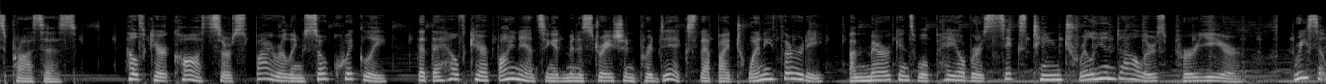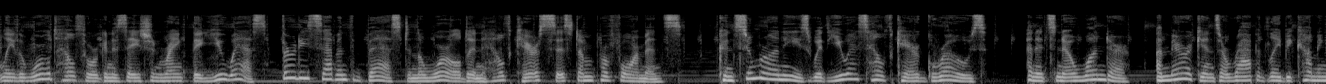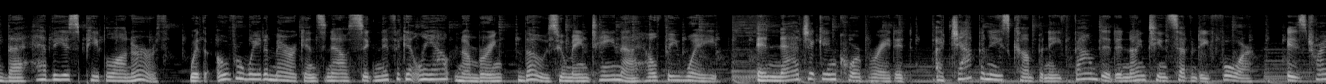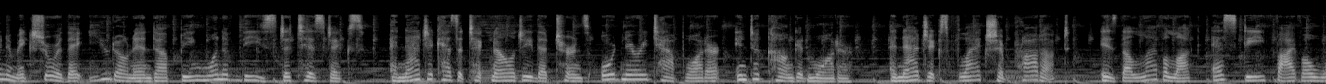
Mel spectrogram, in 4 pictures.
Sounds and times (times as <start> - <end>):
Music: 0.0 - 53.0
Speech: 0.0 - 53.0.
